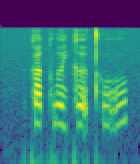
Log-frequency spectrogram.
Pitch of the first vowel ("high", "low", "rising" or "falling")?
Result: low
